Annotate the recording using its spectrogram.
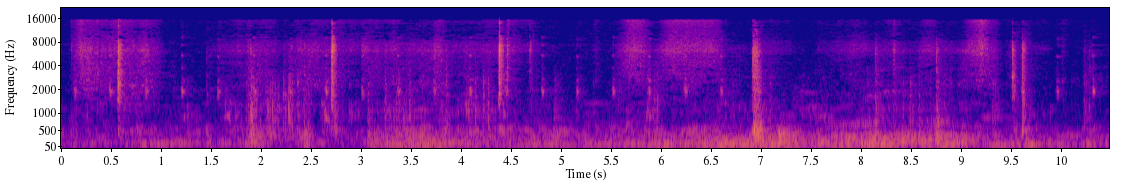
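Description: Inside a car's cabin while driving: a steady low engine and road hum, with irregular sharp clicks and taps, the loudest about half a second, two and a half, and four and a half seconds in.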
